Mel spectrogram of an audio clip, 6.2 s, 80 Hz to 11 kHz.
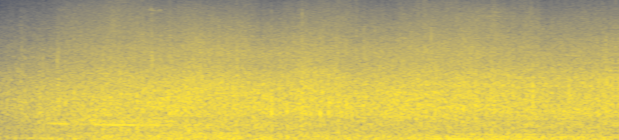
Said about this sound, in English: I went out to an I-40 overpass in Durham, and I watched the trucks go by for a while.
